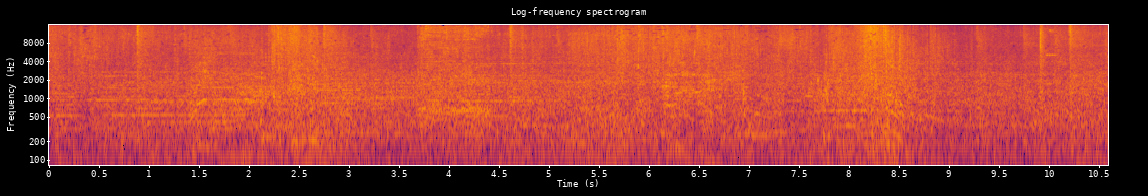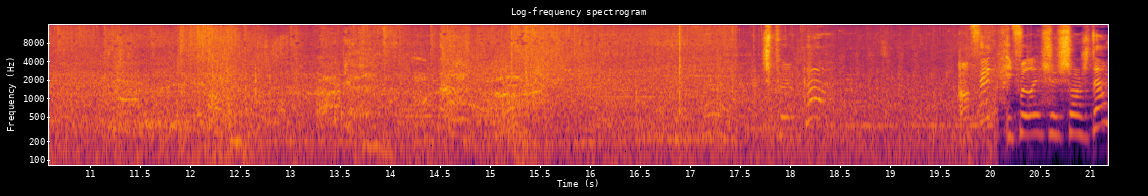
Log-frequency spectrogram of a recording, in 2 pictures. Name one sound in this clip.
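A creature growls and snarls amid loud, rumbling game noise.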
